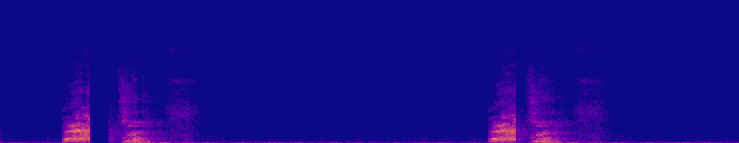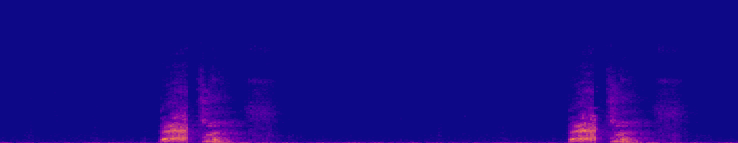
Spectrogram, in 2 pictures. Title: sketch sneezing almost perfect loop for an entire minute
